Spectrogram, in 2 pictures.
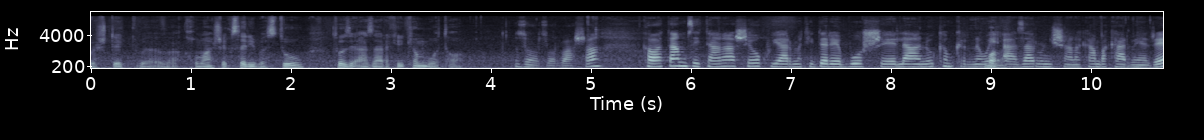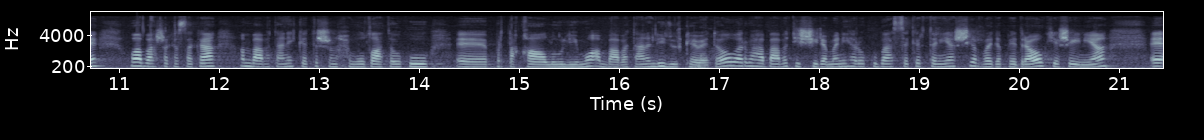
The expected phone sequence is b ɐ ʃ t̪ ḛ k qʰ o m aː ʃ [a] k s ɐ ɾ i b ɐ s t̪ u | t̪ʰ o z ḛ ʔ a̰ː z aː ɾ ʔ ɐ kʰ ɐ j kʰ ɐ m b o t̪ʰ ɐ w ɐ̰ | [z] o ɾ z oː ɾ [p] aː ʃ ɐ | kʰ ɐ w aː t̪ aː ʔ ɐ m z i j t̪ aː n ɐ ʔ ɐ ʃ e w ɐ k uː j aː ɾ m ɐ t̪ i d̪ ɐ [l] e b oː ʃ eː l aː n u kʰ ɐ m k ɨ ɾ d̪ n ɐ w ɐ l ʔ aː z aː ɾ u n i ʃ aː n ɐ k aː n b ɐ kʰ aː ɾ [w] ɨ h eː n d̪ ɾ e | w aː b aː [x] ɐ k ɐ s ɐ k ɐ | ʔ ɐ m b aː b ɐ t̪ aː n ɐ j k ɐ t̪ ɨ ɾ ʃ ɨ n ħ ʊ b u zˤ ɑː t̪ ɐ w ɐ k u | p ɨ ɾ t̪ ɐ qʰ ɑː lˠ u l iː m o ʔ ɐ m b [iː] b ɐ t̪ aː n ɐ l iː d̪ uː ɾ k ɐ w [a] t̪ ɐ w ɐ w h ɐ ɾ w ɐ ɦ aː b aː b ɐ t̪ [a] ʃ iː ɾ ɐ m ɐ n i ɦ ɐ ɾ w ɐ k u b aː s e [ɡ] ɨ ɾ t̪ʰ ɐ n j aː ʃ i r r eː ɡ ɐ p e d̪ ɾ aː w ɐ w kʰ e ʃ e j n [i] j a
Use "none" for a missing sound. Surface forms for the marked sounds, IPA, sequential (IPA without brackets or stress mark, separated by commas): e, z, b, ɾ, b, ʃ, aː, e, i, k, i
